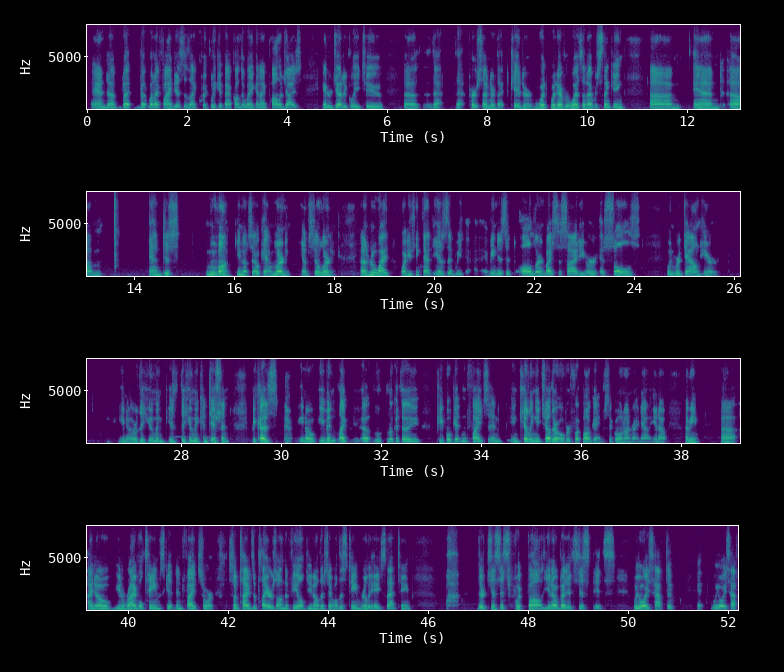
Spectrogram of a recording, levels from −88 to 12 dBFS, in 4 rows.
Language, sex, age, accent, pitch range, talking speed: English, male, 60-79, American, 125-150 Hz, 190 wpm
